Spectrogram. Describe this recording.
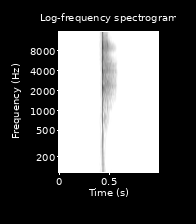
Different Click sounds
Click, lego, stone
